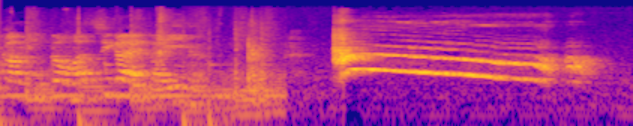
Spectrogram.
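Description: A human voice imitates a dog howling like a wolf: one long, wavering, falling howl that follows a moment of quick talk.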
